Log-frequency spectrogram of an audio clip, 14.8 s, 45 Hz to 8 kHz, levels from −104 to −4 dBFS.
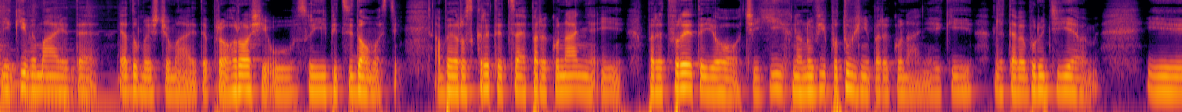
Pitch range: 115-130 Hz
